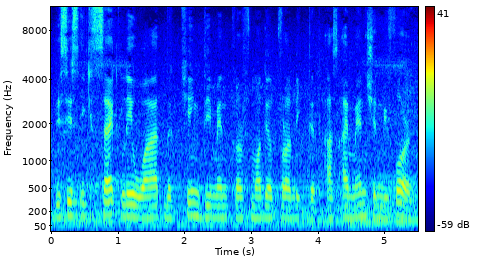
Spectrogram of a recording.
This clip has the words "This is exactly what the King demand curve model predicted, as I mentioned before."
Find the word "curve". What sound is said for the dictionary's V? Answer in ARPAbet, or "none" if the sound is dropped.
F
